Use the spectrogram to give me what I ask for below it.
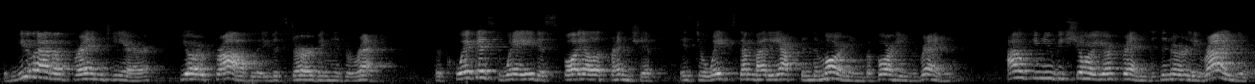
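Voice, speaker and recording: Old storybook sheep, played by a woman. Stern, disapproving lecturer with varied pitch; echoey room. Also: expressive, moderate pace, muffled recording, lightly acted. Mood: scolding. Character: old sheep, stern, scolding, disgusted with youngsters.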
